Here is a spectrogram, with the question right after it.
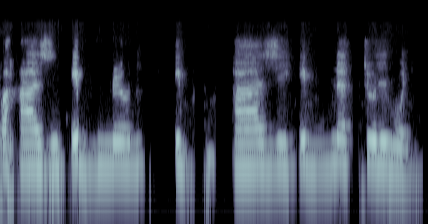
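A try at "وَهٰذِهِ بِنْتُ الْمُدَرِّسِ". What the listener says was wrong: keep it separate. There is no alif here, so we'll keep it separate. Hazihi bintul mudarrisi.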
